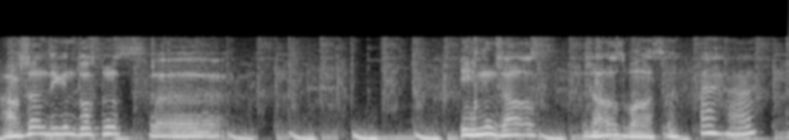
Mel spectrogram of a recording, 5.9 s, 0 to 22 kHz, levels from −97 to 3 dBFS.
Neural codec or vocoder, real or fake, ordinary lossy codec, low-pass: codec, 16 kHz, 16 kbps, FunCodec, trained on LibriTTS, 50 frames a second; fake; none; 7.2 kHz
